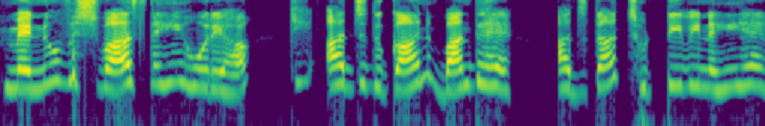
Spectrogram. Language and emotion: Punjabi, surprised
